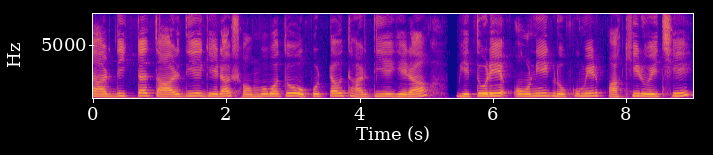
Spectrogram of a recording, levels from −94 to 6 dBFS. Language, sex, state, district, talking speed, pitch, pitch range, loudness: Bengali, female, West Bengal, Kolkata, 120 wpm, 225 Hz, 210-240 Hz, -22 LUFS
